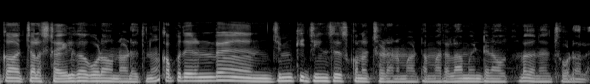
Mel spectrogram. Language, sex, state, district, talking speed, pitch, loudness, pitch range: Telugu, male, Andhra Pradesh, Visakhapatnam, 195 wpm, 140 Hz, -24 LUFS, 130-155 Hz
